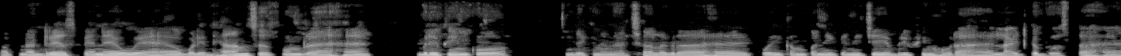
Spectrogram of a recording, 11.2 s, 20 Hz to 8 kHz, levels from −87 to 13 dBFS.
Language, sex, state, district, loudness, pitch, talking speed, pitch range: Hindi, male, Bihar, Purnia, -18 LUFS, 155 Hz, 175 wpm, 155-160 Hz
